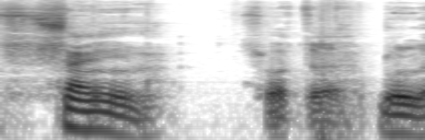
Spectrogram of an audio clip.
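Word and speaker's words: שֵׁם: That's not the anoma, or in the Old Testament, the shame, S-H-E-M. That's the way they spell it. It's pronounced shame.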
